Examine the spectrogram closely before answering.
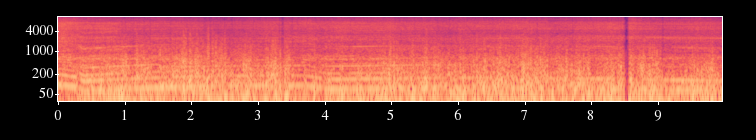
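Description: A motorcycle engine rumbles steadily up close as it rides along.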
